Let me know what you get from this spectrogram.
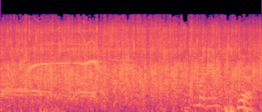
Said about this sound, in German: Kommst du auf die Bühne? Applaus mal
